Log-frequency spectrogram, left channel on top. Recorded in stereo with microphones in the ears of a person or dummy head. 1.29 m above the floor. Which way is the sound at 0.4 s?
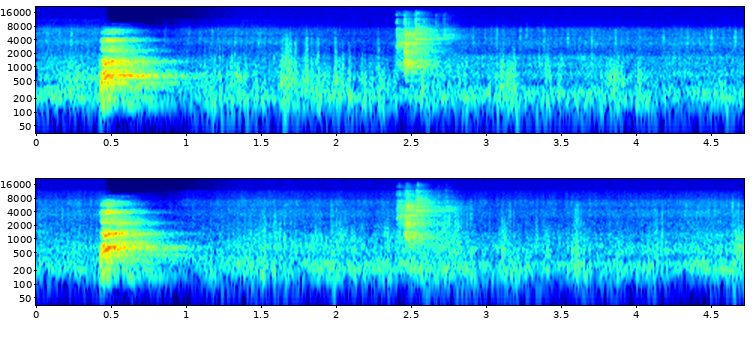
15° right (ahead or behind).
